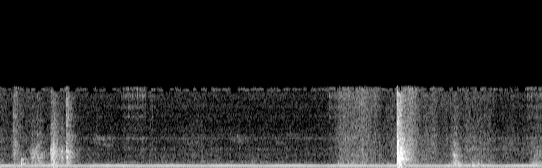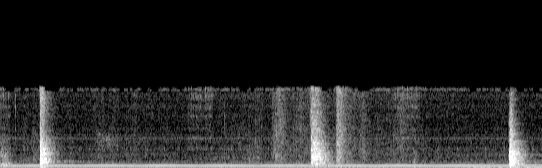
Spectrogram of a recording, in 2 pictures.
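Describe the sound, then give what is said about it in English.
Knife chopping fruit, heard as a few sharp, isolated knocks spaced roughly two seconds apart over a steady faint hum. “Let's just chop this one a bit more.”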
